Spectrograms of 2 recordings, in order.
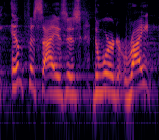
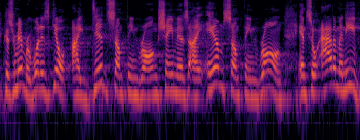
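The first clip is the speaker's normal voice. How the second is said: ordinary delivery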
